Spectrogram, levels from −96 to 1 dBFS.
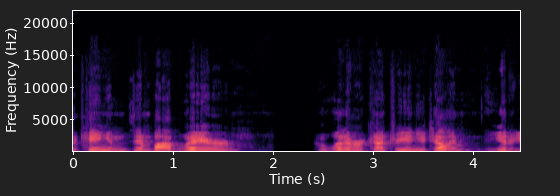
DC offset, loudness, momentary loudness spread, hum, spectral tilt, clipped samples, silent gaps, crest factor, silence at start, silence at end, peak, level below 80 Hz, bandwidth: under 0.1%; -36 LUFS; 11 LU; none; -4 dB/octave; under 0.1%; 2.05-2.13 s, 2.27-2.38 s; 20 dB; 0 s; 0 s; -18 dBFS; under -90 dBFS; 16 kHz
